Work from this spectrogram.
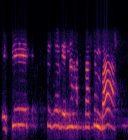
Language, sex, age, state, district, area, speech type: Bodo, female, 18-30, Assam, Chirang, rural, conversation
